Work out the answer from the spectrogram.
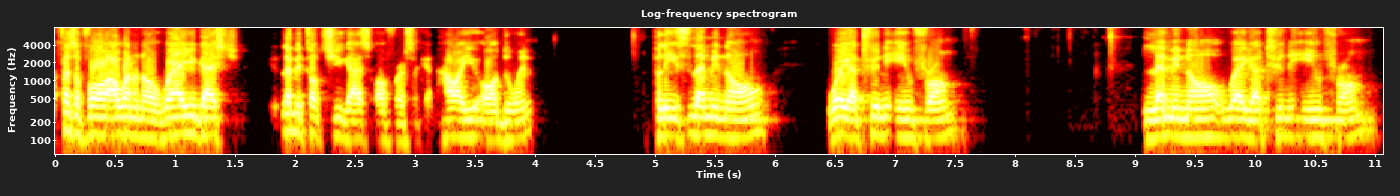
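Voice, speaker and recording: A man's voice: mid-range voice, darkish tone, low-quality recording. A man hosting a live-stream trading masterclass, chatting and repeating himself as he greets viewers by name. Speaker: trading coach and host. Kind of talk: live-stream masterclass with audience shout-outs.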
